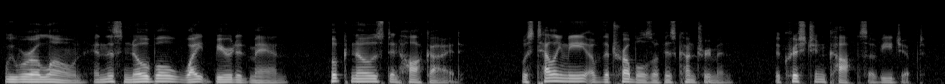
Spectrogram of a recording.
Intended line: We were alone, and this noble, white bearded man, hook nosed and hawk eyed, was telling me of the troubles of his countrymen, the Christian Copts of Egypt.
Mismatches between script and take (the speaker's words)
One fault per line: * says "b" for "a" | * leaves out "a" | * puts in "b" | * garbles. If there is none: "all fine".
all fine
